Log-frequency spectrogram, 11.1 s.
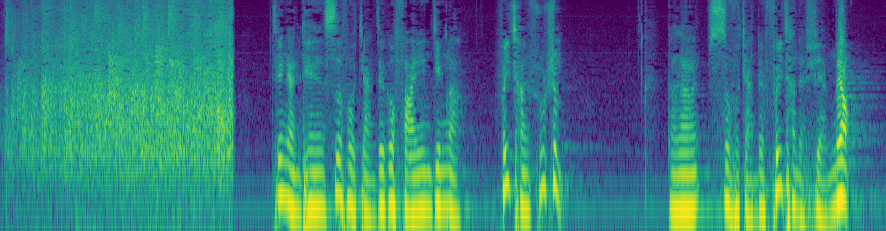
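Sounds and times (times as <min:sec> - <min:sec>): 
audience applause: 0:00.0 - 0:03.0
speech: 0:03.4 - 0:07.2, 0:08.4 - 0:10.7.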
